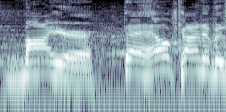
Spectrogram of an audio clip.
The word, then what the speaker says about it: Meijer: of the ten impeachers a guy who spells his name m-e-i-j-e-r but they pronounce it Meyer the hell kind of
